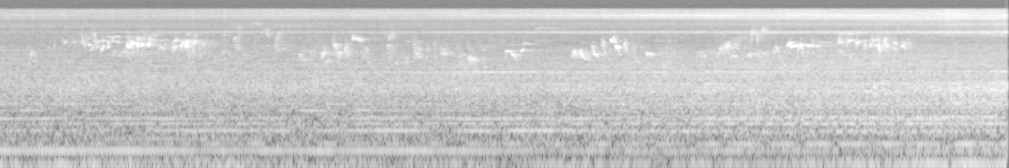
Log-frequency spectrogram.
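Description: Small birds chirping and singing in short scattered phrases over a low, steady hum. The hum grows louder near the end as a diesel train approaches along the line.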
